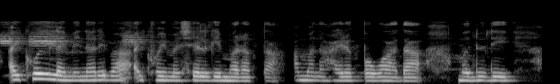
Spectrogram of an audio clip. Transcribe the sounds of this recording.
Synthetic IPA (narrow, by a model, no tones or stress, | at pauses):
ɐjkʰojlɐjminɐɾibɐɐ̰jkʰojmɐselɡimɐɾɐk̚tɐːmɐnɐɦajɾɐk̚pɐwadɐmɐdudi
